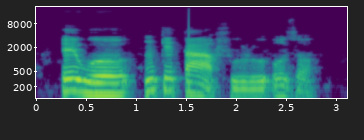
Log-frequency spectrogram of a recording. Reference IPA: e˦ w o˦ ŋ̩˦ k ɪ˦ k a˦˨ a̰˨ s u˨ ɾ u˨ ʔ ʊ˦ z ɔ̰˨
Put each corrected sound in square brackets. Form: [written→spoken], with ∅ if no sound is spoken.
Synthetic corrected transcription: e˦ w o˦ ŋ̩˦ k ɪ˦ [k→t] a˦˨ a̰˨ [s→f] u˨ ɾ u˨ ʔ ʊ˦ z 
